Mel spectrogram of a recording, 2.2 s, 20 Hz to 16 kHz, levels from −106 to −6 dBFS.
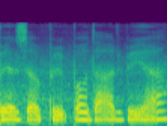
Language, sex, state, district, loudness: Hindi, female, Bihar, Samastipur, -14 LUFS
